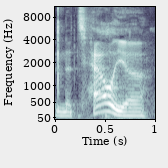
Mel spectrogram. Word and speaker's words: Natalia: But I am back with another interview here, and I'm super happy about having Natalia on here. Hi. I'm assuming, is that the correct pronunciation?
